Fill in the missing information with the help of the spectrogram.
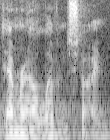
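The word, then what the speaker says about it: Damerau-Levenshtein: between two product lists Demirel Levenstein is fun to say if you say it right dem raha Levenstein try it later here's the graph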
